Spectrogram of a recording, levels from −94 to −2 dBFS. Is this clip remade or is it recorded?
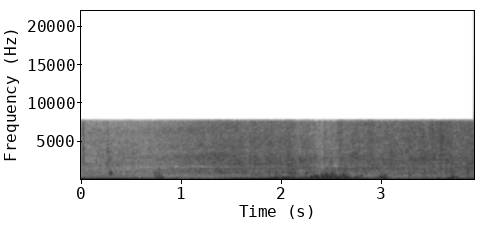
recorded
